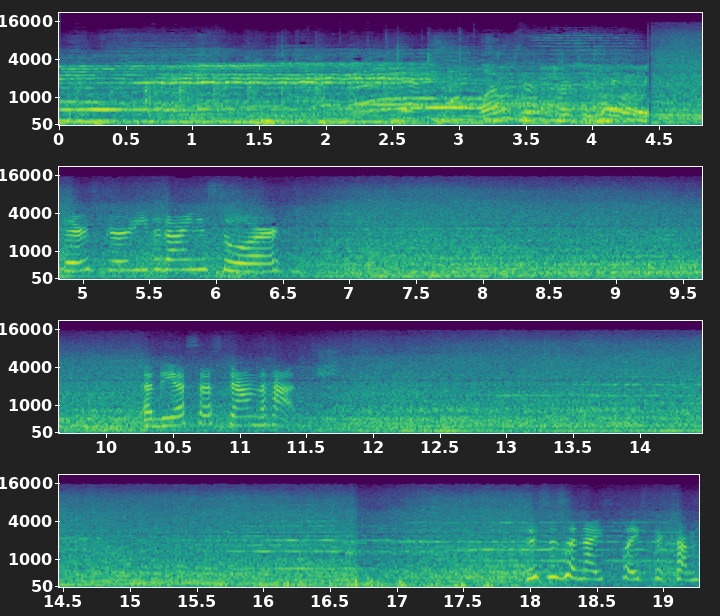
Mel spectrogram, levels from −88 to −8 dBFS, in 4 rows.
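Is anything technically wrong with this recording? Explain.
No, no technical faults found.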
